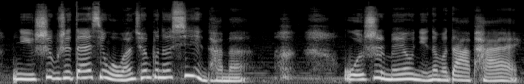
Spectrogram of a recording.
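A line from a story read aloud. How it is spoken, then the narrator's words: Sarcastic. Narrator (Chinese): 石佳丽一脸讽刺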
